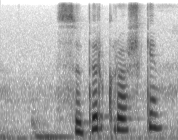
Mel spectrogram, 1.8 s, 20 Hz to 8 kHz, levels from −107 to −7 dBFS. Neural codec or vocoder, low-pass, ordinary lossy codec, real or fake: none; 7.2 kHz; none; real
